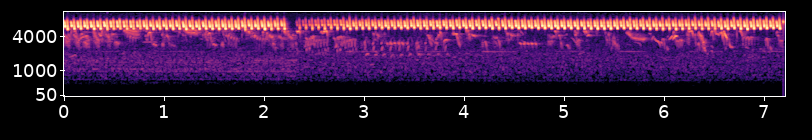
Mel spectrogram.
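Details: A Lanceolated warbler singing at Wakka Primeval Flower Garden, Hokkaido, Japan, reels out a long, very high, dry, cricket-like trill, almost unbroken except for one brief pause; faint chirps from other birds sit underneath.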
